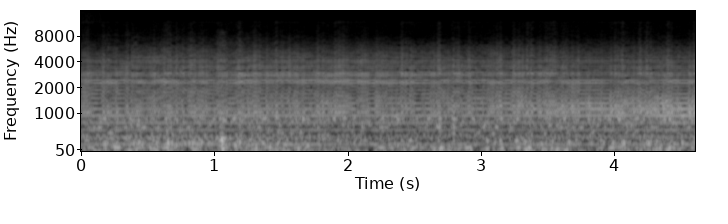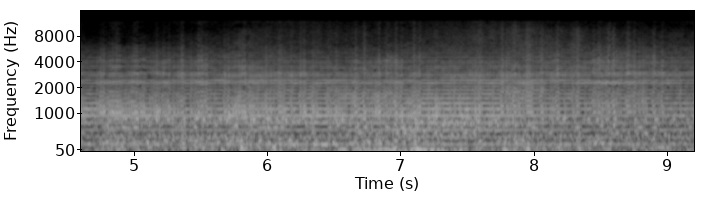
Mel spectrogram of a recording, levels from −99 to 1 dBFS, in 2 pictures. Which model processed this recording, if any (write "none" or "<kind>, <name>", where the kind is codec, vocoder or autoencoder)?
vocoder, Vocos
